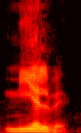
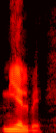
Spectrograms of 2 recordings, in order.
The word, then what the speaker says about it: Mjällby: en sueco, se dice Mjällby, ¿vale? Se escribe MJA con diéresis LLBY, pero se pronuncia Mjällby.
